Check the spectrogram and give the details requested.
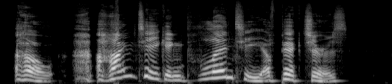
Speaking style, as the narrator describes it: Claire replied happily

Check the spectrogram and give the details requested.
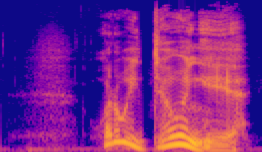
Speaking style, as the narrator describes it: Gabe asked Natalie in an agitated whisper

